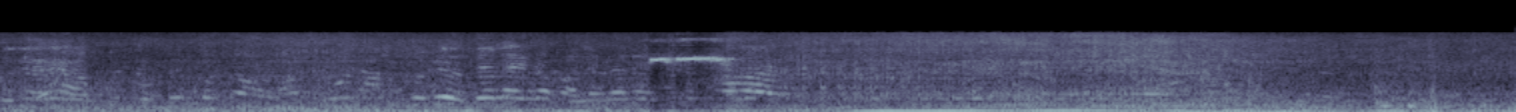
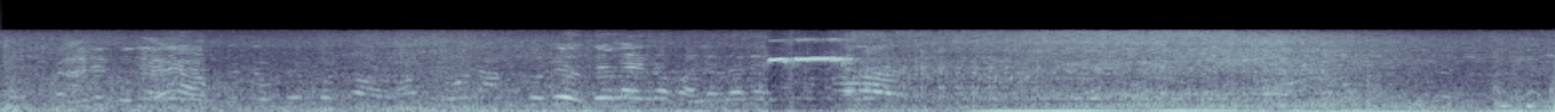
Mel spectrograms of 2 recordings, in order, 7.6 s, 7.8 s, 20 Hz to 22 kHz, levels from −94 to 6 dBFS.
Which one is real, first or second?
second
